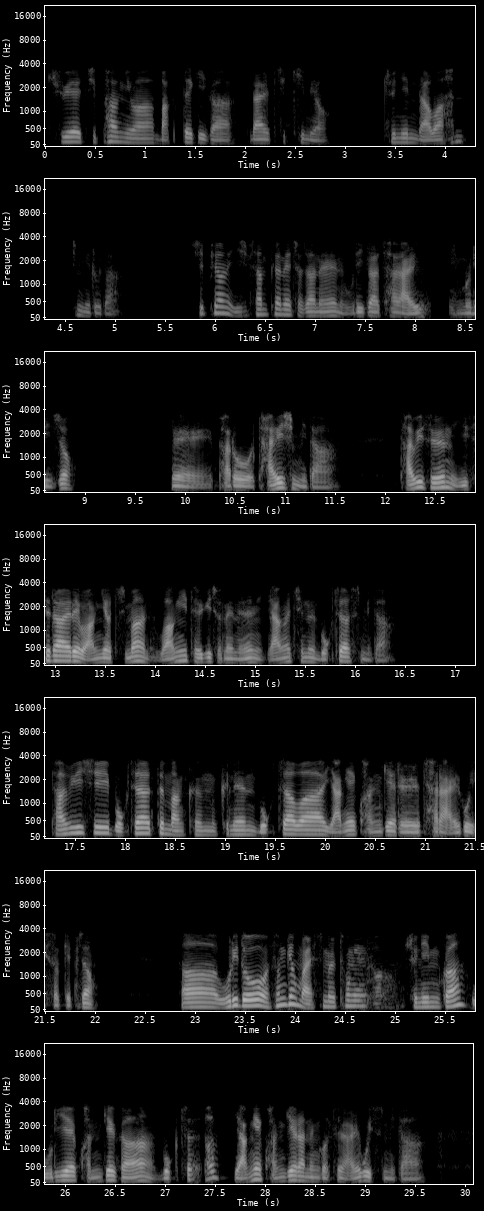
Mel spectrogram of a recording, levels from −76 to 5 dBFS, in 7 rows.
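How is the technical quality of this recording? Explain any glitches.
The recording is narrowband mobile-call speech, limited to roughly 150 Hz to 3.4 kHz with light AMR-NB coding at 12.2 kbps. Two kinds of fault break it up: lost AMR speech frames at four points, and one microphone volume step.

Lost AMR speech frames occur at 4.12–4.58 s, 8.04–8.49 s, 24.60–25.03 s and 27.24–27.53 s. Radio errors corrupted frames, and the decoder concealed each gap by repeating the last good pitch and vocal-tract settings at falling gain. Scattered losses, like those at 4.12 s and 24.60 s, sound like a warbling, smeared stutter. The longest run, about 180 ms near 4.1 s, stretches and fades toward silence. Unlike a plain dropout, the sound thins out gradually rather than cutting off, and comes back briefly rough.

The microphone volume stepped up at 7.86 s, by about 5 dB. The call software judged the input too quiet and raised the device gain in a single jump. 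Voice and background noise get louder together at the same instant. This sets it apart from a compressor or gradual automatic gain control, which would ride the level smoothly. It lands just before the frame loss at 8.04 s, so the louder level carries into that concealed stretch.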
